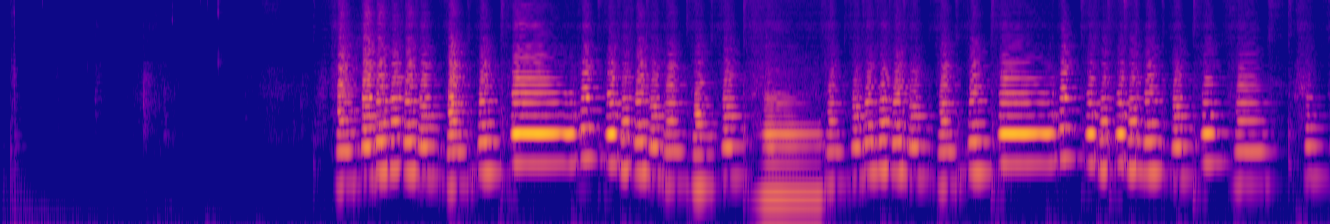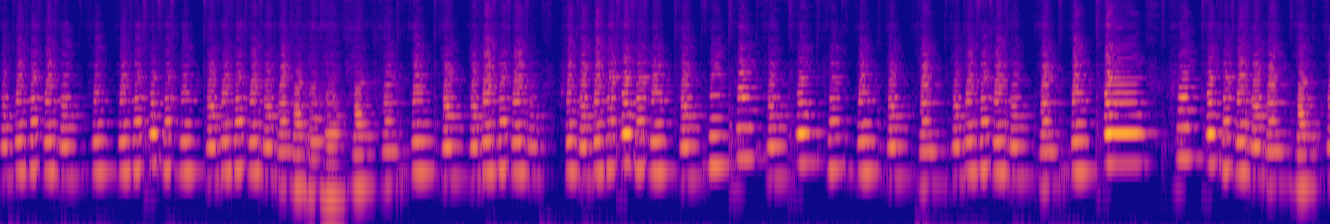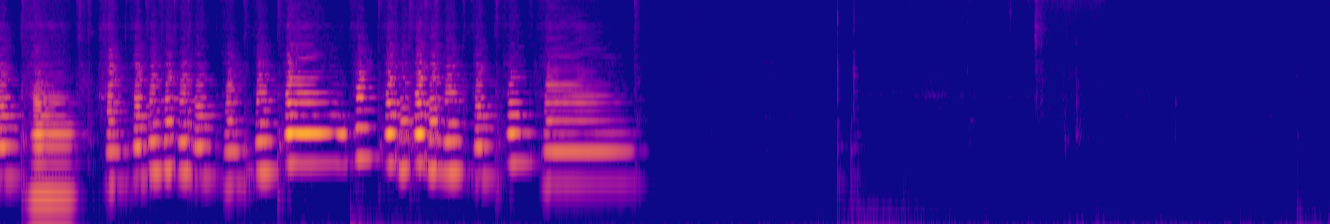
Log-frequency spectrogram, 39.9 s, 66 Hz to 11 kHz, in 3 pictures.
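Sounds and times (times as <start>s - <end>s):
tenor saxophone dance music: 3.1s - 33.1s.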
